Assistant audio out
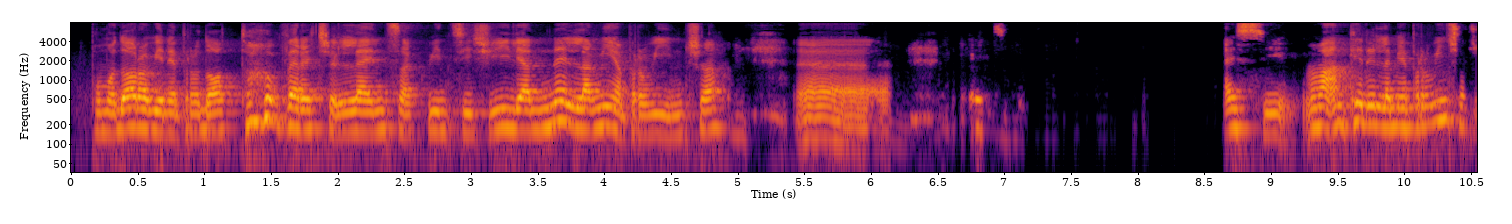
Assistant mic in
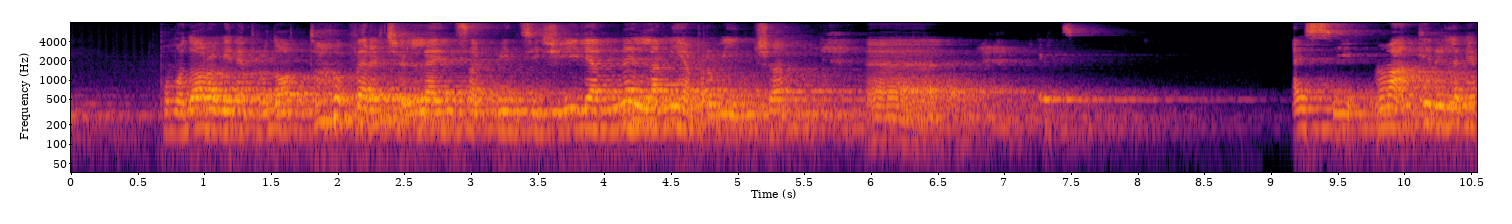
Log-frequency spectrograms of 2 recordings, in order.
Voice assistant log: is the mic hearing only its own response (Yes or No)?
Yes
